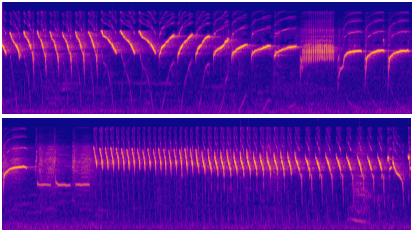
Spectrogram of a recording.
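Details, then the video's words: Canary in full, active song from a long training recording with a rich repertoire: rapid falling whistles, slower looping notes, a low steady tone, then a fast buzzy trill rolling for three seconds. "Masteran Burung KENARI Gacor ISIAN MEWAH Durasi Panjang"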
